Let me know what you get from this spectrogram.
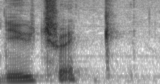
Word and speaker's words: Neutrik: But it's called New Trick. But it's spelled NEUTRIK.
